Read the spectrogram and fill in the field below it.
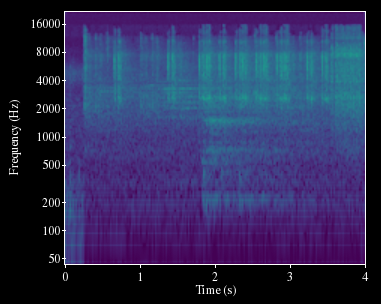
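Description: A man sprays disinfectant with a hissing backpack sprayer.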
